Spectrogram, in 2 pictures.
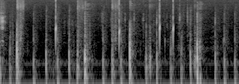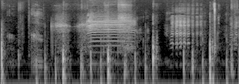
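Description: Sheep bleating in a survival video game, with two wavering bleats near the end amid a fast series of sharp, close clicking and crunching taps.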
